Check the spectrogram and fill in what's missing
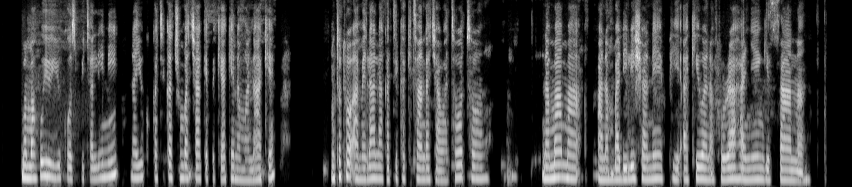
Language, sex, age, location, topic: Swahili, female, 25-35, Nakuru, health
